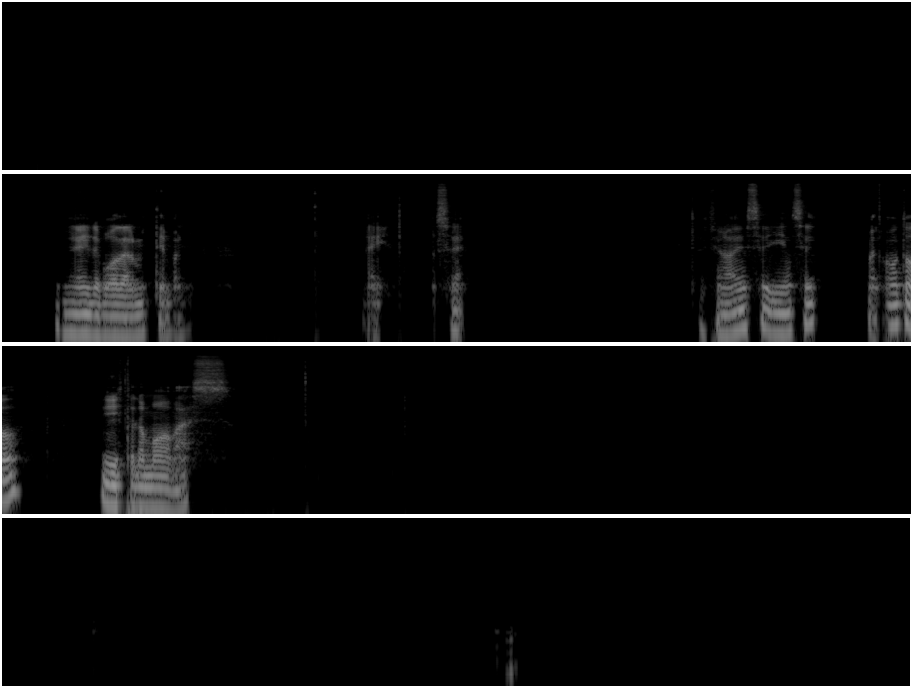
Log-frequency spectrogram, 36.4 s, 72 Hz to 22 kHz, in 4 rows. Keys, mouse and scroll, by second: 3.2 space, 5.6 click, 12.0 click, 13.3 Escape, 15.7 click, 17.7 a, 18.4-18.8 drag, 19.3 g, 25.0 space, 27.4 Escape, 27.9-30.9 drag.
